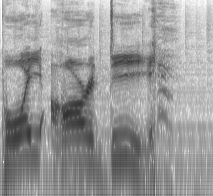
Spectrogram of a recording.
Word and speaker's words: Boyardee: phonetics because people didn't know how to fucking pronounce it. So now he's Chef Boyardee.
